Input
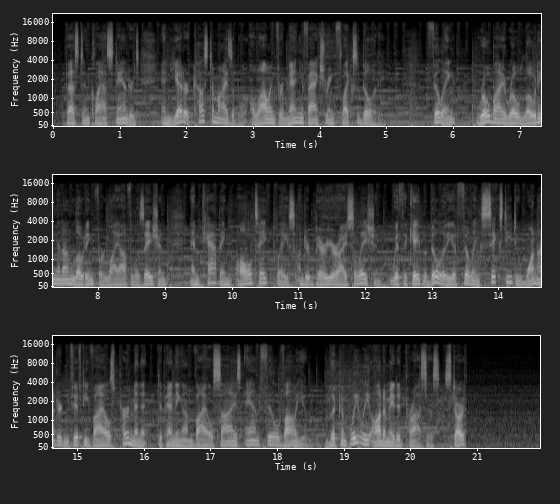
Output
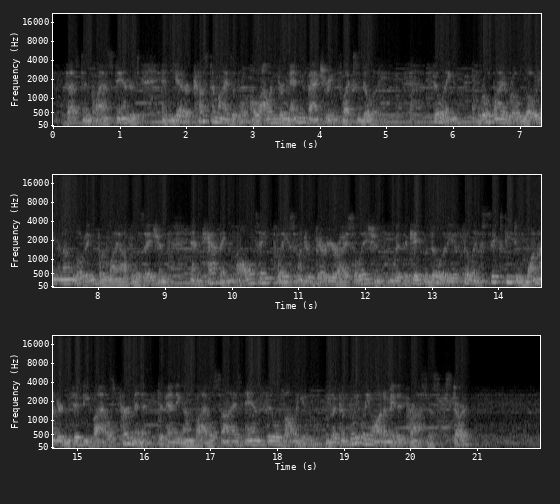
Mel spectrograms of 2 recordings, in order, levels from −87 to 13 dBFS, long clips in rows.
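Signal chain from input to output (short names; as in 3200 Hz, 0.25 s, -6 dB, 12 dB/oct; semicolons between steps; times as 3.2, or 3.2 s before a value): bin magnitudes rounded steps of 15 dB; compressor, threshold -31 dBFS, peak gain reduction 14 dB; speaker cabinet 120–2600 Hz, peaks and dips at 160 Hz -5 dB, 310 Hz -5 dB, 510 Hz -7 dB, 1000 Hz -8 dB, 2100 Hz -6 dB; reverb RT60 0.50 s, pre-delay 3 ms, DRR -4 dB; modulation noise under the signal 21 dB; gain -4 dB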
